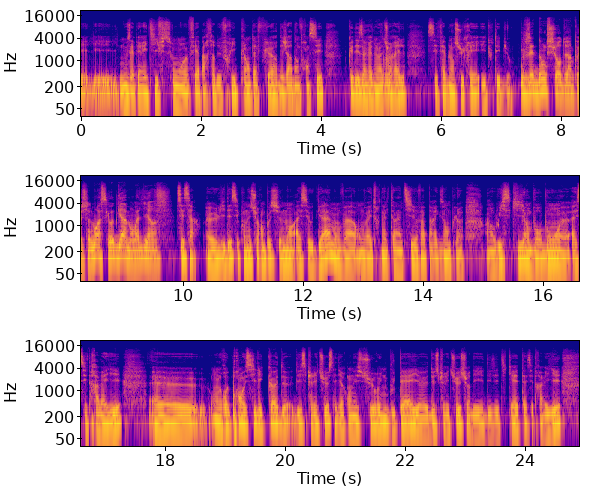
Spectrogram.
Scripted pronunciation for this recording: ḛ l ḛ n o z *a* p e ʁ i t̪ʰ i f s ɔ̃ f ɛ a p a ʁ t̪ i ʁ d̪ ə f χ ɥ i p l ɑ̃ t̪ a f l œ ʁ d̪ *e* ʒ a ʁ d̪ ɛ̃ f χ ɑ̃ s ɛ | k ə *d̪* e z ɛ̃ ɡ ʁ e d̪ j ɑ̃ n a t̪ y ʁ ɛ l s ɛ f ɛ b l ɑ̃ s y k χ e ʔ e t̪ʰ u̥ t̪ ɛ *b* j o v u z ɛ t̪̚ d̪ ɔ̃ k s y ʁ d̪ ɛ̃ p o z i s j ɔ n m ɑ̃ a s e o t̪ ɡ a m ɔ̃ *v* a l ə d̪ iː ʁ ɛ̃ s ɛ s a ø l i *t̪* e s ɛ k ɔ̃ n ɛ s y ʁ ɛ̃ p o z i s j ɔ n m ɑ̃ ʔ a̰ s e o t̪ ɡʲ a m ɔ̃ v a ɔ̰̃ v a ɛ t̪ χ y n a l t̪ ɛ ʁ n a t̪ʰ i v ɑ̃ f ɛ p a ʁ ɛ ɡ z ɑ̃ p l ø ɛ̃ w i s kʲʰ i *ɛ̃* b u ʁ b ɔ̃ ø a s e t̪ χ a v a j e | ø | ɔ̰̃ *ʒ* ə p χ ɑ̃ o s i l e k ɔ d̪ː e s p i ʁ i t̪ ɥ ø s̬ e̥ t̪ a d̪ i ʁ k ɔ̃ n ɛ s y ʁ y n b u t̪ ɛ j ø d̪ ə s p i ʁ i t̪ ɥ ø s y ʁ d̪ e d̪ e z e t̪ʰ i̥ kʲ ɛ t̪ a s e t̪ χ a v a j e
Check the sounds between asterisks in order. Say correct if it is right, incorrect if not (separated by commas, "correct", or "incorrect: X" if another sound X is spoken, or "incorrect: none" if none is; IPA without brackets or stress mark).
correct, correct, correct, correct, correct, incorrect: d̪, correct, incorrect: ʁ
